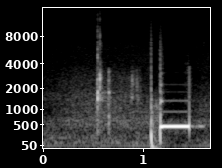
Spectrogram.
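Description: A telephone line tone on a call that has not yet connected: a few sharp clicks, then a short, steady, mid-pitched tone that stops abruptly.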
